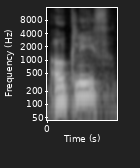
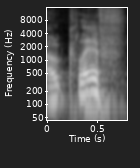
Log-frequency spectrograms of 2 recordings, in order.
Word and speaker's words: Oak Cliff: like yesterday I did a show in u Oakleaf Mhm. near Dallas. In Dallas, Oak Cliff.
